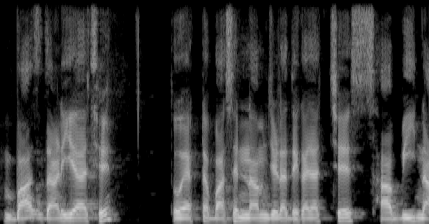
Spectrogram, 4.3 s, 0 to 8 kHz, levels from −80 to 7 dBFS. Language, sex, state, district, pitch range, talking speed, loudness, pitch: Bengali, male, West Bengal, Paschim Medinipur, 115-130 Hz, 180 wpm, -16 LUFS, 120 Hz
